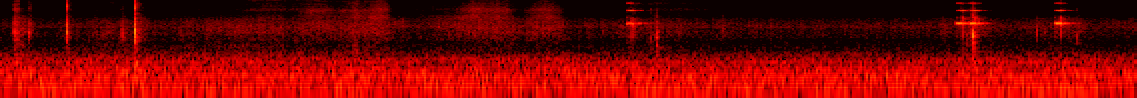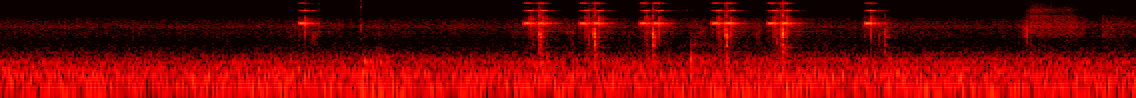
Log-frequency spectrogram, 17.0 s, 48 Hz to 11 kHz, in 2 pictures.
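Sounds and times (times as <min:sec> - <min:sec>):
steady low hum: 0:00.0 - 0:17.0
short clicking beeps: 0:07.2 - 0:08.1, 0:12.5 - 0:15.2.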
